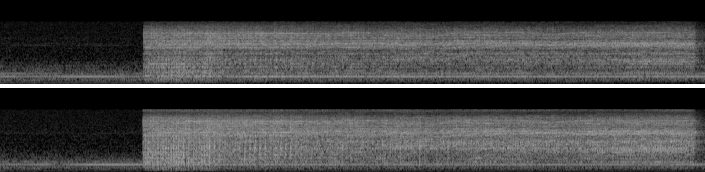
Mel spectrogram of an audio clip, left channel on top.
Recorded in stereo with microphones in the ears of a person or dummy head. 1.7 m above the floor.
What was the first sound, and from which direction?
Sawing, 50° right (ahead or behind).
